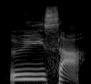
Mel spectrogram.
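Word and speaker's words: 의사: Ui, ui, ui, já, ui, sa.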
